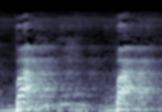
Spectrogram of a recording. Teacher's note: biwir luhur jeung biwir hanap diantelkeun nepi ka rapet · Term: huruf ba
